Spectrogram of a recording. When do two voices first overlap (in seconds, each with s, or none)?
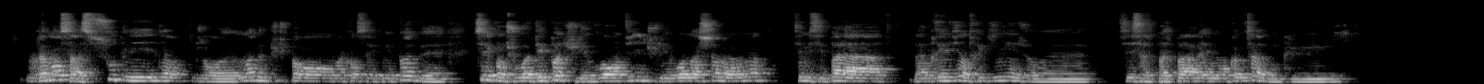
none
